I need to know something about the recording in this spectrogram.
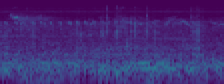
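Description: A small bird singing: a sharp high chirp, then a quick run of short repeated high notes for about a second, with a few more notes later, over steady low background noise.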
